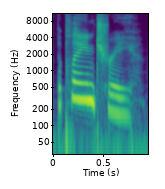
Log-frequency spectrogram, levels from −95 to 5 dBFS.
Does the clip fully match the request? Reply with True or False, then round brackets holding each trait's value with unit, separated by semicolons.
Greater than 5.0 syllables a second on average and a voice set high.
True (5.4 syllables/s; 230 Hz)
